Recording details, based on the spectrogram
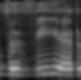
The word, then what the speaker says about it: vivir: And then I asked her to repeat it, and she said it slower, and I was like, oh, she's saying vivir, but she's pronouncing it with a B.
